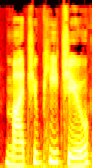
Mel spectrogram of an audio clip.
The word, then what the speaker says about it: Machu Picchu: so I will let one of you guys pronounce it. Machu Picchu.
